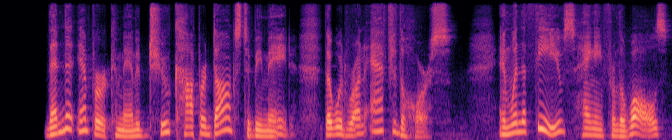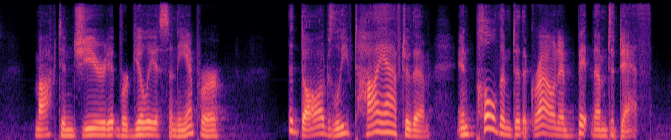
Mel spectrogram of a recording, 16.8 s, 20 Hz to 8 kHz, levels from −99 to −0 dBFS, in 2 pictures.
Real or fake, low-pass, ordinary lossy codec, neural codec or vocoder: fake; 7.2 kHz; Opus, 64 kbps; codec, 16 kHz, 0.5 kbps, X-Codec, HuBERT features, trained on LibriSpeech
